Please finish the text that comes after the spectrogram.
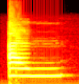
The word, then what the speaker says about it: an: front nasal final is an and now please note that is not pronounced like man or pan instead it's a little bit like on but with the mouth slightly open wider and and good now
